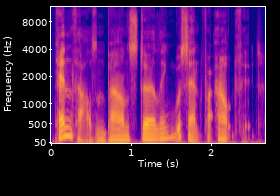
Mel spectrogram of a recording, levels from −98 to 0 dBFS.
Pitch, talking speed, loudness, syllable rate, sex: 110 Hz, 180 wpm, -23 LUFS, 5.2 syllables/s, male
